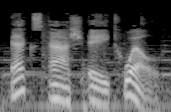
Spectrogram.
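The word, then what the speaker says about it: X Æ A-12: They have a son together, named XAA She, pronounced X-A-12, born in 2020.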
